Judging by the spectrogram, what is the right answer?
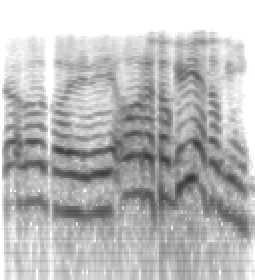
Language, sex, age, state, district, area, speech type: Dogri, male, 30-45, Jammu and Kashmir, Reasi, urban, conversation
